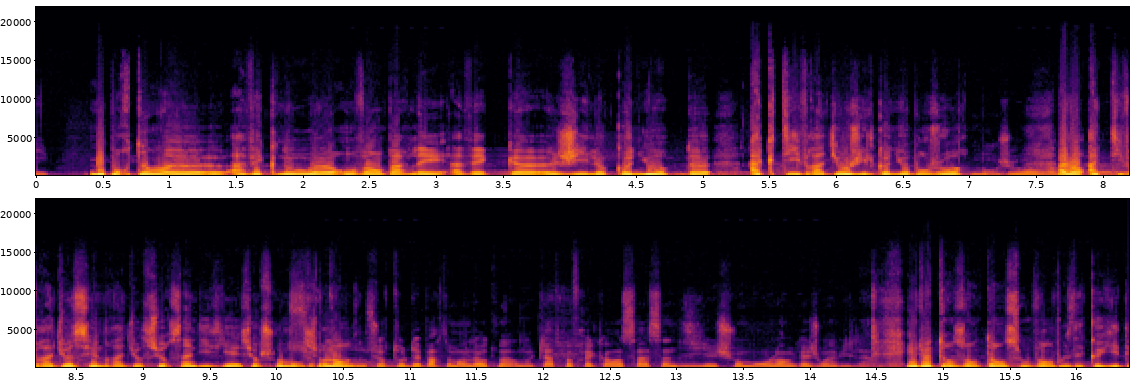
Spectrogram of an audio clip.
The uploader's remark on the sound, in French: Une émission de web radio a été enregistrée et diffusée en direct de Canopé Saint-Dizier.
